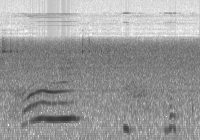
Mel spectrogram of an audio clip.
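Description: Domestic tabby-and-white cat meowing once: a single short call that rises steeply in pitch, then holds level.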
